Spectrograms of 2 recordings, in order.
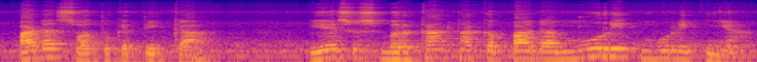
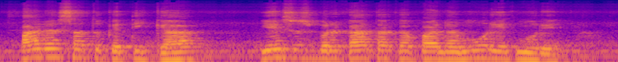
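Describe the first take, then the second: First: Every word is sounded fully to the end. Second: Some sounds are swallowed and lost. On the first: The speaker calls it right. "Idealnya kan begini" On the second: The speaker calls it wrong. "Jadi dia punya nya itu sudah hilang"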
